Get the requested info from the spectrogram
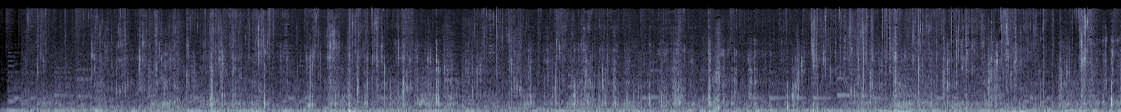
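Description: Close-miked eating of a whole roast chicken: meat and skin torn from the bone by hand and chewed, with many small wet clicks and crackles, over soft background music.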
